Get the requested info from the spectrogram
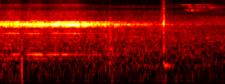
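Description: A steady, high-pitched metallic squeal over city street noise, stopping about one and a half seconds in.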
